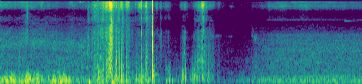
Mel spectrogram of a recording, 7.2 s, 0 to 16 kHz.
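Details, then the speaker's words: 1990 Nissan 300ZX twin turbo with custom 2.5" turbo-back exhaust, Magnaflow mufflers, JWT intake and ECU tune: deep throaty rumble swelling with throttle blips, back to quiet even idle; runs nice and smooth, healthy. "all right there she is running everything's nice and smooth get a little gas"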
